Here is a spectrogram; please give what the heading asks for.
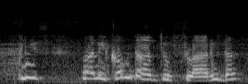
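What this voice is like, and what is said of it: Man putting on a mother's voice. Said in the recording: “Don't do the voice ... a man pretending to be a mom of some guy named Pablo”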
